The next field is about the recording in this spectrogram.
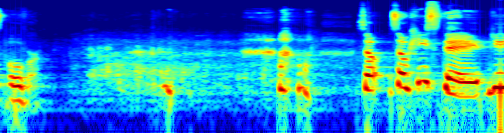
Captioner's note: audience laughs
